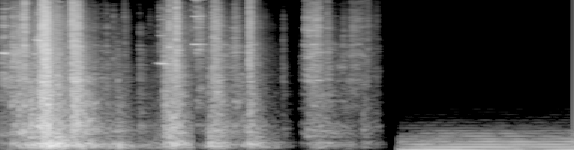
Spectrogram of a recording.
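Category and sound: sound effect, door opening and closing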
